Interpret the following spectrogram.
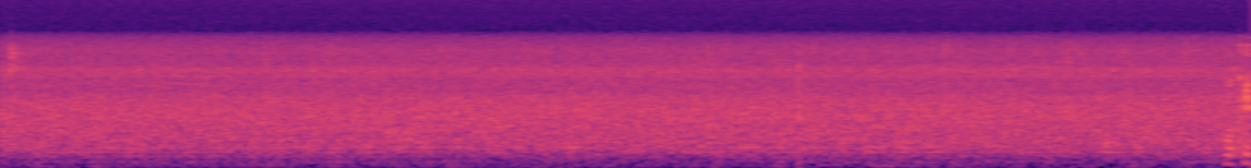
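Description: Steady, even background hiss with no other sound: the recording's room tone.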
